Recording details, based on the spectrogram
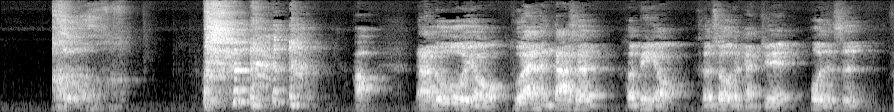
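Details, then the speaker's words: Imitated snoring in obstructive sleep apnea: a snort, a silent pause, then sudden loud choking, cough-like snores, showing breathing stops followed by brief arousal, unlike regular snoring. "但是如果是有一段时间没有声音以后，突然再很大声的话，那可能就有这个呼吸停止了。比如说这个样子。"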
